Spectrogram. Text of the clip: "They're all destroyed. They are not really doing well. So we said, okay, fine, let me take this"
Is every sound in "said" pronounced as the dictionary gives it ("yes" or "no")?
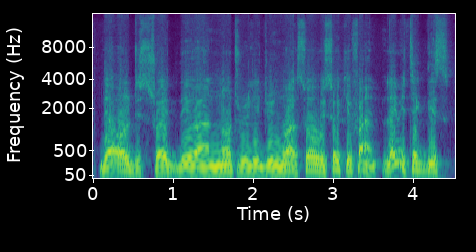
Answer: no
